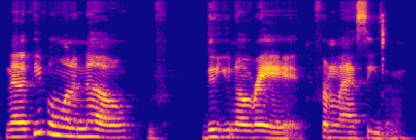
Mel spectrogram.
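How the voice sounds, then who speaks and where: A woman's voice: deep voice, a little slow, a bit bright. A woman hosting a casual live-stream interview over a video call, chatty and playful, laughing often and using casual slang. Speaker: host of a live-stream show. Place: indoor living room.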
